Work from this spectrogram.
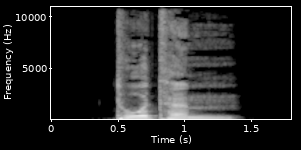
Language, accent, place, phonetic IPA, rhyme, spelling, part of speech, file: German, Germany, Berlin, [ˈtoːtəm], -oːtəm, totem, adjective, De-totem.ogg
- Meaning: strong dative masculine/neuter singular of tot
